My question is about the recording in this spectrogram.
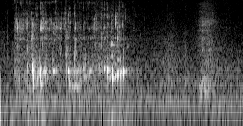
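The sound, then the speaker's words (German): Water pours into a glass at a wine tasting for about a second and a half, a bright gurgling splash with rising tone, then quiet with a faint clink or trickle afterward. “Und ich glaube, in dem Jahr habe ich kräftig Sonnenbrände gehabt und werde jetzt nochmal was einschenken.”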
